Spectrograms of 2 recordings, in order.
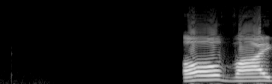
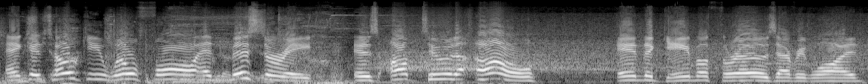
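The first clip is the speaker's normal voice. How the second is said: loud, rising hype call; excited play-by-play; 3 semitones higher, 6 dB louder than usual. Real, not acted. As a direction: shout the winning moment to the crowd. Caster calls the winning play.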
